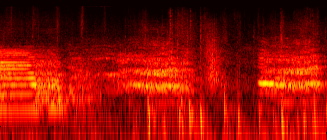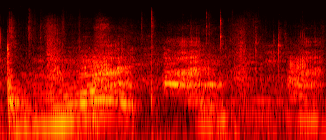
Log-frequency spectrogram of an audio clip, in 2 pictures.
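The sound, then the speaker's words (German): A restless white-horned cow bellows loudly and repeatedly as it jumps, half-turns and kicks out, long moaning moos following one another almost without pause, some rising and falling in pitch, with no talking. “Da, eine Kuh, sie wirkt störrisch.”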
